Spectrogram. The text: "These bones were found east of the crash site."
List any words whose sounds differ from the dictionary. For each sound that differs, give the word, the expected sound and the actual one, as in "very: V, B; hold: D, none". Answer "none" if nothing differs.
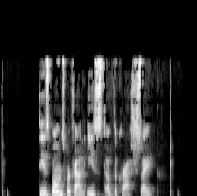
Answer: none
